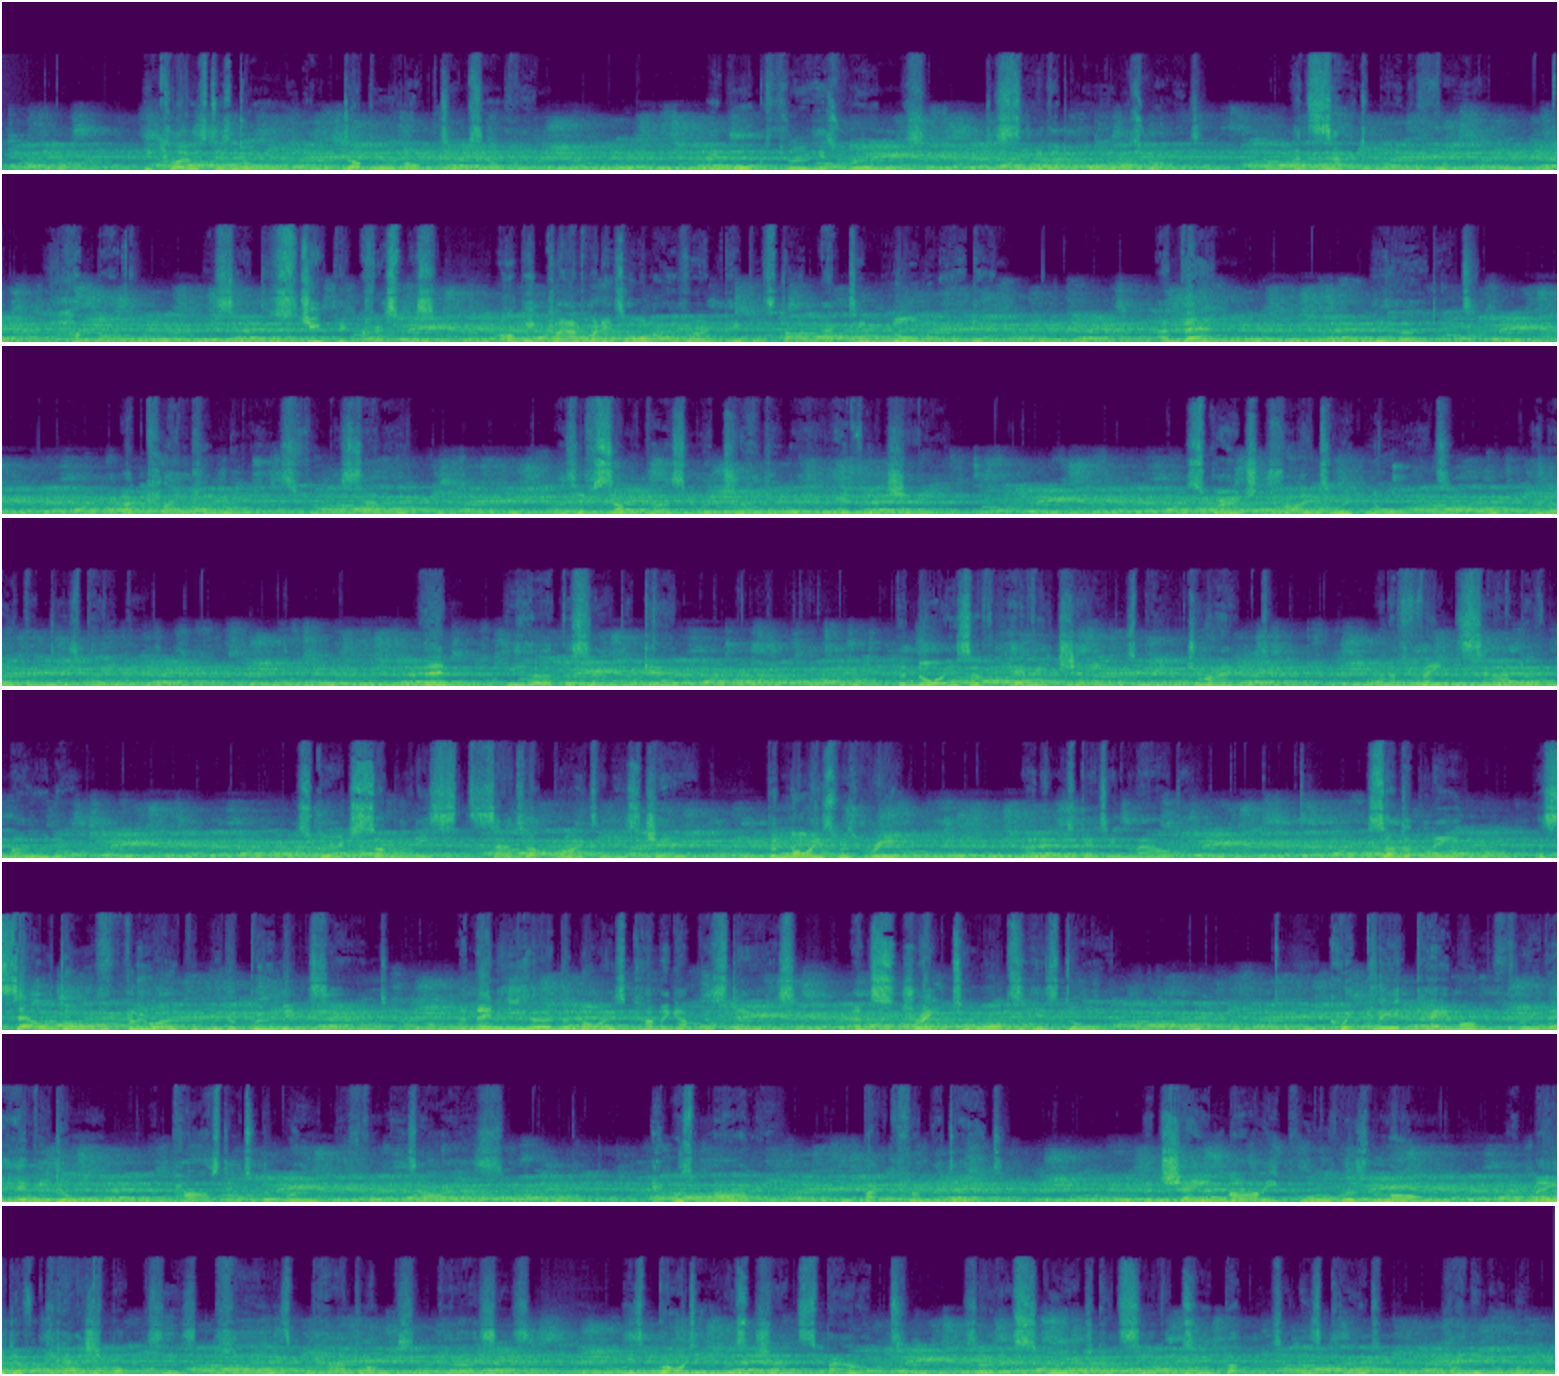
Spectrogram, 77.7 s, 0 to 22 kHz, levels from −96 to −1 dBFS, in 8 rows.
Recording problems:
chatter from many people; very loud; throughout; 2 dB above the speech

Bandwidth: 15 kHz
